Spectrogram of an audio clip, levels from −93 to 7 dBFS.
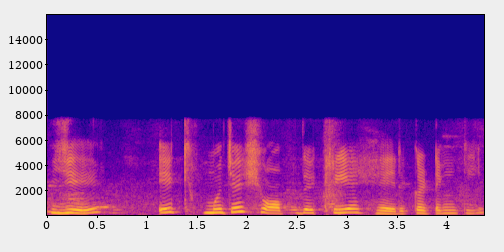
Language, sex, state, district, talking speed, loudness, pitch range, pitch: Hindi, female, Maharashtra, Mumbai Suburban, 150 wpm, -13 LUFS, 235-285 Hz, 260 Hz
